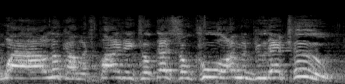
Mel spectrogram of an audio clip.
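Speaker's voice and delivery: high, gushing fake admiration for the greedy takers; mock admiration. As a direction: play a naive fan who wants to copy them. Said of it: "You wouldn't all be going".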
